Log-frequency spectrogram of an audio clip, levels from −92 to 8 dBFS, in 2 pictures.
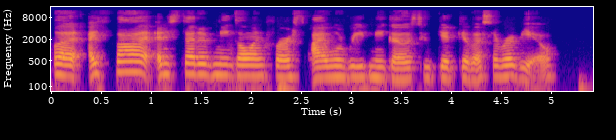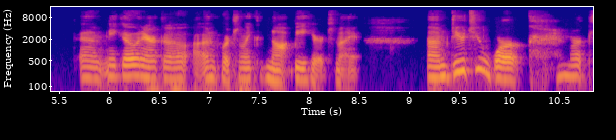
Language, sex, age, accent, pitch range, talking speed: English, female, 20-39, American, 165-200 Hz, 190 wpm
